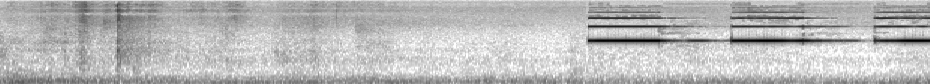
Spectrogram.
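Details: CWU carbon fibre wheelchair reversing with the reverse beep setting on: three high, evenly pitched beeps about half a second long over a quiet hum, the reverse warning working as it should.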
